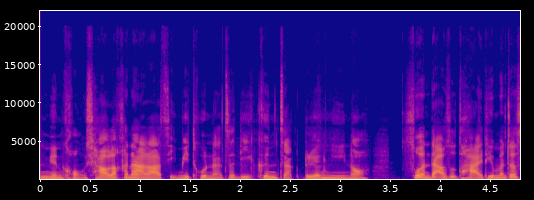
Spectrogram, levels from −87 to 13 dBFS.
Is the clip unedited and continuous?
yes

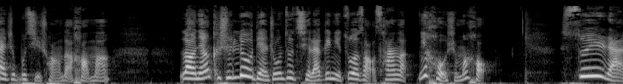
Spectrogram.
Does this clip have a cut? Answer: no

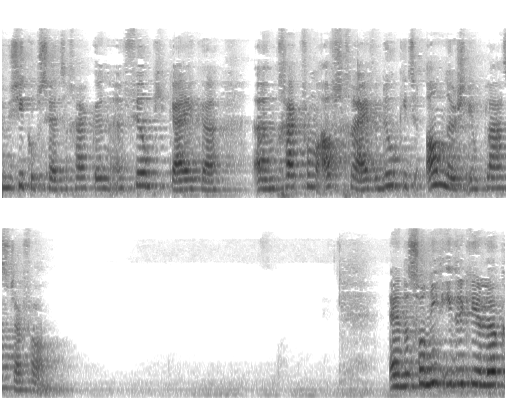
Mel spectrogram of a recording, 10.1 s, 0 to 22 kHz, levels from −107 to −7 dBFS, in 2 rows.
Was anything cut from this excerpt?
no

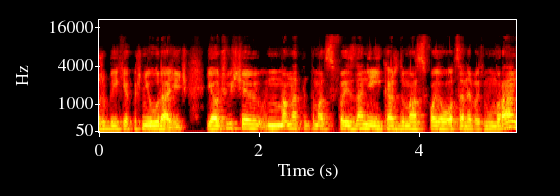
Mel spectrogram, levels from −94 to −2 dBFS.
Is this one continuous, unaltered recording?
yes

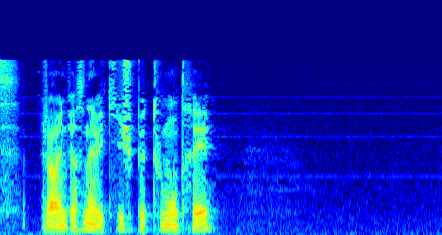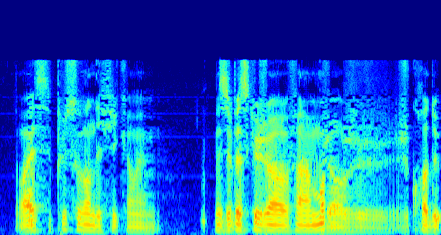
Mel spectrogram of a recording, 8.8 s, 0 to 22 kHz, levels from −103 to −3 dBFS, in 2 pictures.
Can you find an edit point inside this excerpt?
yes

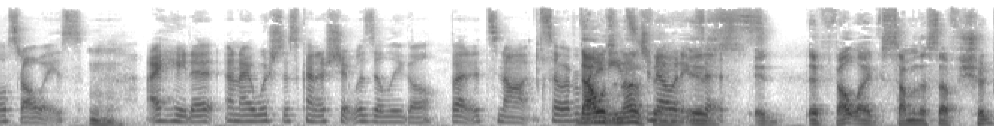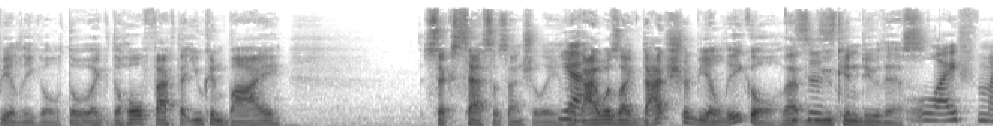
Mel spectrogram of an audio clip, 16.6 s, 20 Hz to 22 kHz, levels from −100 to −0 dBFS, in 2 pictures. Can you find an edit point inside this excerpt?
no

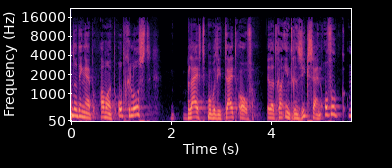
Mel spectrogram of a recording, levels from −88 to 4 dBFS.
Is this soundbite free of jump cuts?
no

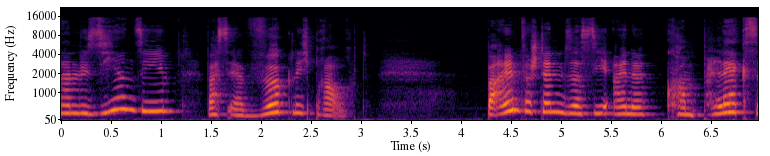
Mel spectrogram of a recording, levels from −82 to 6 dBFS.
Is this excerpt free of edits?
yes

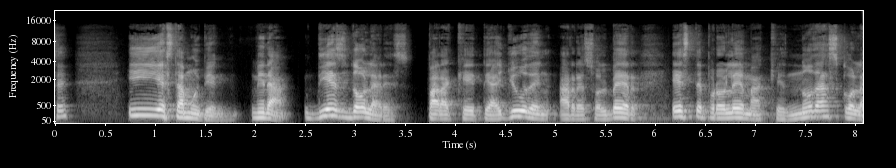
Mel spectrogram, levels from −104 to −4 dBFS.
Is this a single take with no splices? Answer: yes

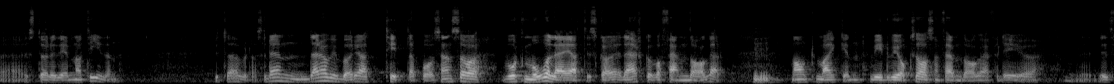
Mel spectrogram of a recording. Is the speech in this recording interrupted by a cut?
no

